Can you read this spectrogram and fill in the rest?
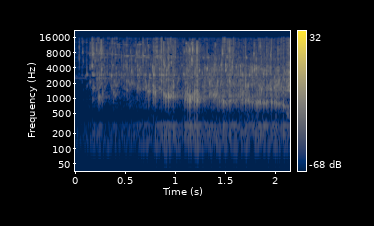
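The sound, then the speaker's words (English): Cytherea pours tea steadily into a cup at high tea on the table in the window, a continuous splashing trickle lasting a couple of seconds with a slight rise near the end. No voices are heard. “Cytherea is pouring the tea, and Owen is eating.”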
